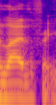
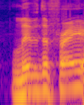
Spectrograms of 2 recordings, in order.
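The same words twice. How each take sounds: First: Live rhymed with five, long i. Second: Live rhymed with give, short i. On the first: Streamer checks the other way to say it, long i live. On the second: Streamer asks chat which way to say it, short i Live. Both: Shown as a demonstration. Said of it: "Live the fray or live the fray?".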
